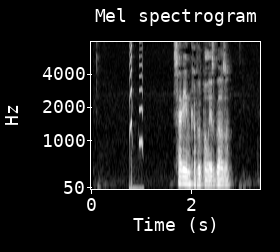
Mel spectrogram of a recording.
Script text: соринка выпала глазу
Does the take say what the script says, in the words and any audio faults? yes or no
no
